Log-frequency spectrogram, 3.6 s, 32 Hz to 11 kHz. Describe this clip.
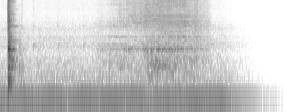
metal compass hitting desk and being slid.
Recorded with h4n, editing with Adobe Audition CC 2014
